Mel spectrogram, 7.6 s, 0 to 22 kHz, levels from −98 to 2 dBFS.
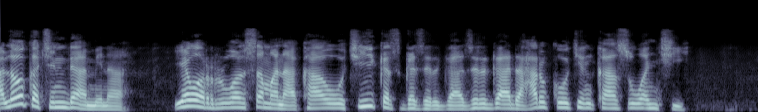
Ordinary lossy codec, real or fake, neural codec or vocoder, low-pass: none; fake; codec, 16 kHz, 4 kbps, X-Codec, WavLM features, trained on Multilingual LibriSpeech; none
